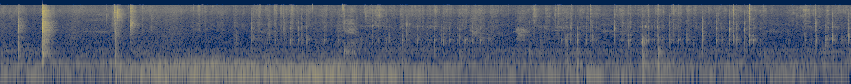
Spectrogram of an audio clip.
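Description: A thin stir stick clicking and scraping inside a small plastic cup as thick acrylic and enamel paint is mixed, with a few sharp knocks in the first two seconds and lighter ticking after that.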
